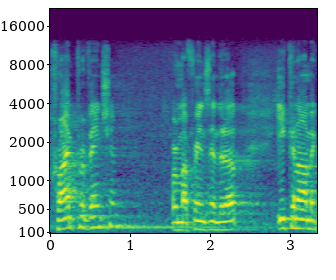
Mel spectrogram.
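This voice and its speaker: Through noticeable background noise, a man with a Spanish accent talks fairly quickly at a fairly high pitch with ordinary pitch variation. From Mexico until 13, then Fort Worth, Texas. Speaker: political candidate. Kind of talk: campaign speech at candidates forum.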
